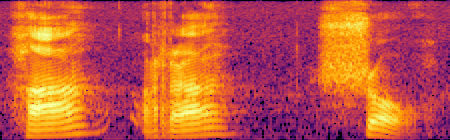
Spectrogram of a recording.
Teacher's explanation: So with this letter O, a great word to illustrate how it gets reduced. There are 3 O's in the word ha-ra-sho. Only the last O is said as an O. Now, if you were going to say it with all of the O's as O's, it would be ho-ro-sho, which we all know is wrong. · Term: vowel reduction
